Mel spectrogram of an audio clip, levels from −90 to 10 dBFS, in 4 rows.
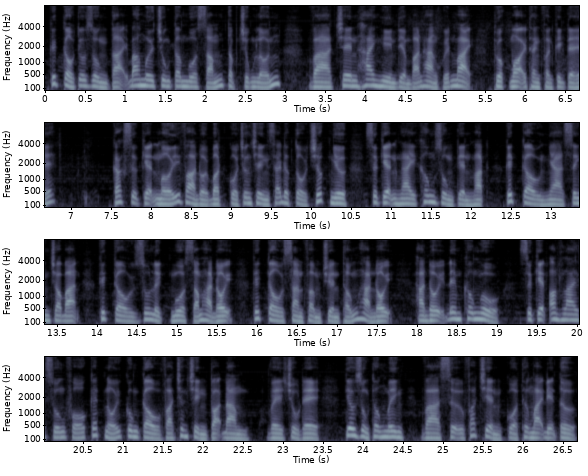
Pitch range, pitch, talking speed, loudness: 120-155 Hz, 135 Hz, 240 wpm, -32 LUFS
